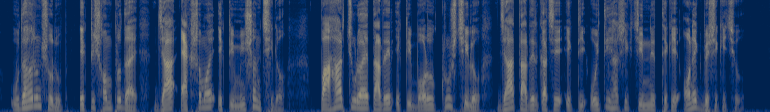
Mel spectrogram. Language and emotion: Bengali, neutral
